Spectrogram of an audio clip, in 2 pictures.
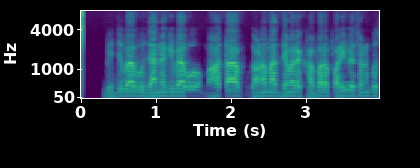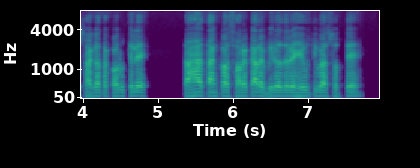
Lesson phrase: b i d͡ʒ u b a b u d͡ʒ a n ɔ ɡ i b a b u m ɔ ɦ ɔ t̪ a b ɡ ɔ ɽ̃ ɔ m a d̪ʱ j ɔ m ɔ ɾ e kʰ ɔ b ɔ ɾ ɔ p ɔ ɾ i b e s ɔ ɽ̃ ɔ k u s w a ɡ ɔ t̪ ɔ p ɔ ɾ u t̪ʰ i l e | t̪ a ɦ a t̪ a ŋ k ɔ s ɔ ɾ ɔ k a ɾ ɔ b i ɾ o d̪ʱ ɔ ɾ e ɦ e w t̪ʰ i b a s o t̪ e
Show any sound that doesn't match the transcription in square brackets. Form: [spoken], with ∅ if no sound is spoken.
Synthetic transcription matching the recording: b i d͡ʒ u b a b u d͡ʒ a n ɔ ɡ i b a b u m ɔ ɦ ɔ t̪ a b ɡ ɔ ɽ̃ ɔ m a d̪ʱ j ɔ m ɔ ɾ e kʰ ɔ b ɔ ɾ ɔ p ɔ ɾ i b e s ɔ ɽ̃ ɔ k u s w a ɡ ɔ t̪ ɔ [k] ɔ ɾ u t̪ʰ i l e | t̪ a ɦ a t̪ a ŋ k ɔ s ɔ ɾ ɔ k a ɾ ɔ b i ɾ o d̪ʱ ɔ ɾ e ɦ e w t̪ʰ i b a s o t̪ e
